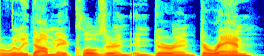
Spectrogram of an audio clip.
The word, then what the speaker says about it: Duran: Duran is actually how you pronounce his name.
